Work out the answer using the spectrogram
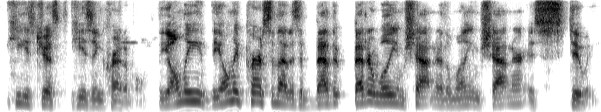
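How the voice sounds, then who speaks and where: A man with a medium-pitched voice hosts a casual podcast chat. His delivery is conversational and informal, the way one talks with a guest about shared interests. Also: expressive, brisk. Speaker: podcast host. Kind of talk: casual pop culture chat.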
